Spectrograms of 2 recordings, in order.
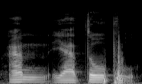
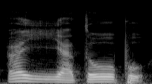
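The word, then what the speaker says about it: أن يتوب: Dan contoh yang kedua adalah di dalam tulisan an yatubu, itu dibacanya adalah ayatubu begitu.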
